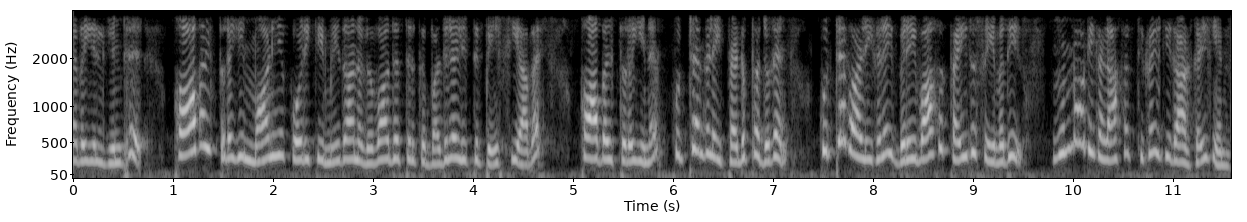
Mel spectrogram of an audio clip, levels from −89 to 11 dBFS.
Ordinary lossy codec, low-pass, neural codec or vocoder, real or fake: none; 3.6 kHz; codec, 16 kHz, 4.8 kbps, FACodec; fake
